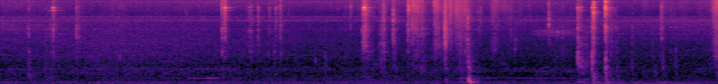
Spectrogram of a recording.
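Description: Scattered light metallic clicks and taps of a metal cable clamp connector being handled and set into a hole in a wooden box, with one louder knock about six seconds in.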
